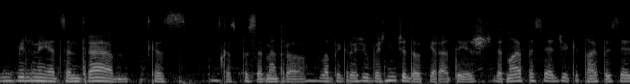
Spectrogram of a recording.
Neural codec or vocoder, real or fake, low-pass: vocoder, 44.1 kHz, 128 mel bands, Pupu-Vocoder; fake; 14.4 kHz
